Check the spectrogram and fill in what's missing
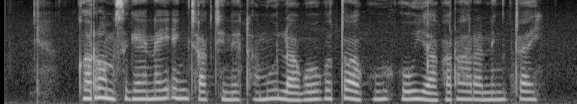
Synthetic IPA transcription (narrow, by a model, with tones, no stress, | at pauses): kɔ˦ɾo˦msɪ˦ɡɛ˨na˦jɪ˦ŋt͡ʃa˨k̚t͡ʃi˨ne˨tʰa˨mu˦la˨ɡo˦kɔ˦ta˦ku˦ko˦u˦ja˨ka˦ɾa˦ɾa˨nɪ˦ŋta˦j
